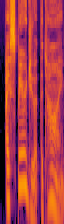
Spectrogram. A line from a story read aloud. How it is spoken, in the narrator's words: she said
